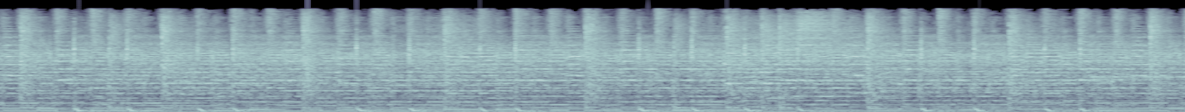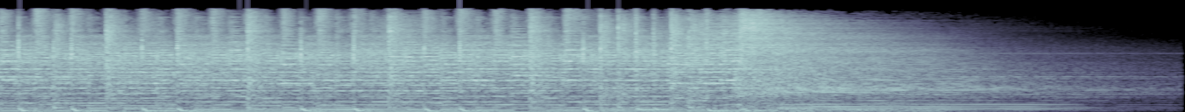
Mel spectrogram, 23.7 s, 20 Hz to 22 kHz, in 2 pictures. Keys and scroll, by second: 6.2 ctrl+j, 16.5 ctrl+t.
